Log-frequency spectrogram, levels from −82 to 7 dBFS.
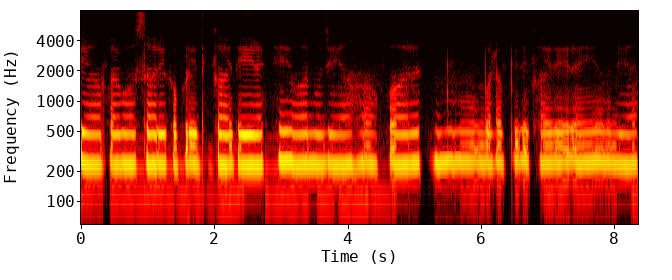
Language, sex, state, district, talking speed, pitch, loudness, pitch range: Hindi, female, Chhattisgarh, Rajnandgaon, 160 wpm, 235 Hz, -26 LUFS, 230-240 Hz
